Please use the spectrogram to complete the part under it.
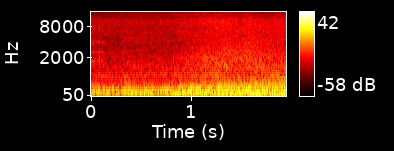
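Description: Race vehicles running at the Mandalika circuit give off a continuous, loud, low engine drone with a broad rushing noise on top and no clear breaks.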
